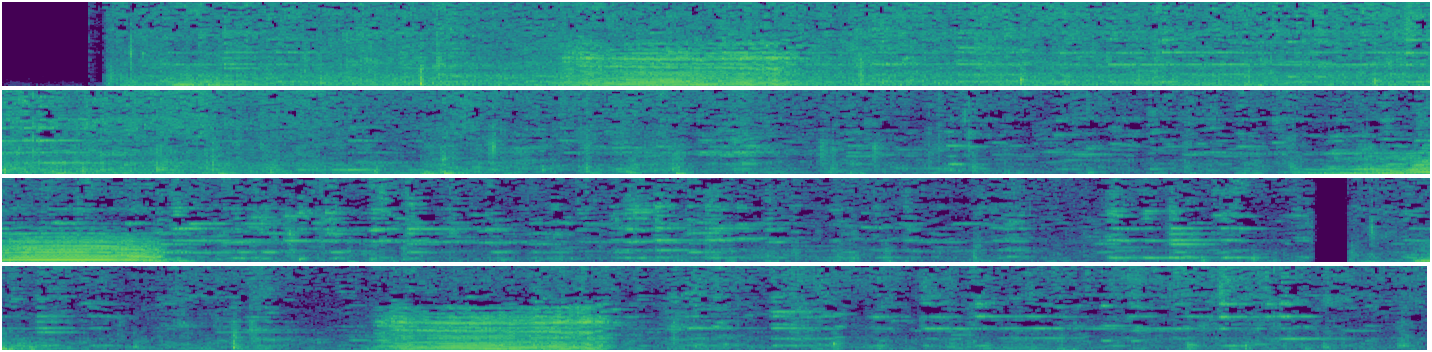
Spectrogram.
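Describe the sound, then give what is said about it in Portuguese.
A cow moos three times, each call a long drawn-out low bellow spaced several seconds apart, heard clearly over faint outdoor background noise with no one talking. “Eu vou clicar aqui e vocês vão ver que tem mesmo uma vaca dentro desse pendrive.”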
